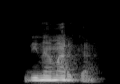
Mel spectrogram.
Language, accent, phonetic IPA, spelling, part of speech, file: Catalan, Valencia, [di.naˈmaɾ.ka], Dinamarca, proper noun, LL-Q7026 (cat)-Dinamarca.wav
- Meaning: Denmark (a country in Northern Europe)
